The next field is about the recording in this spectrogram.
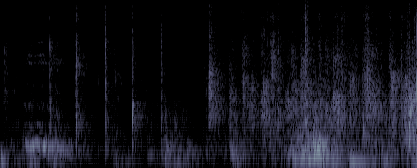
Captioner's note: applause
